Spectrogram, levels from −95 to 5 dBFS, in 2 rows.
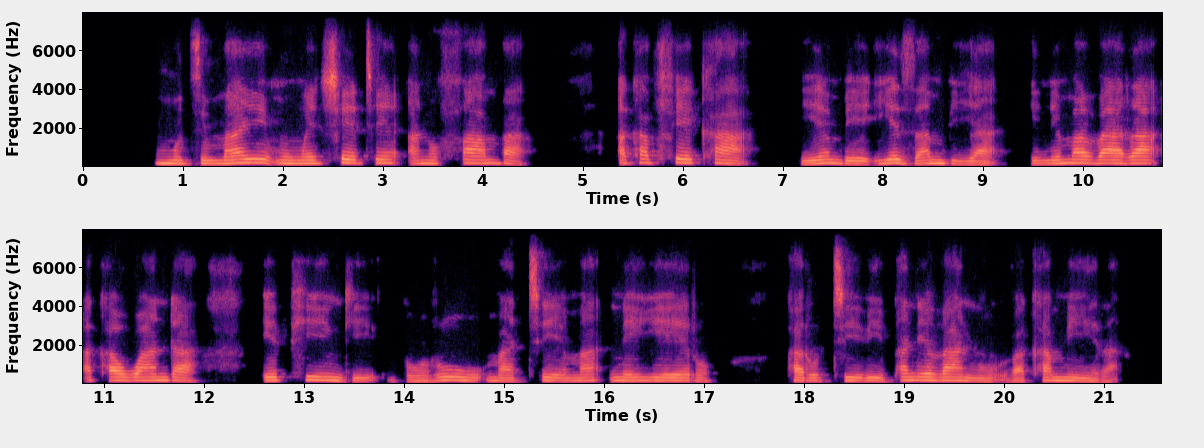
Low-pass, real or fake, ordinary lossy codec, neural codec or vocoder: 7.2 kHz; fake; Opus, 24 kbps; codec, 16 kHz, 4 kbps, FreqCodec, larger model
